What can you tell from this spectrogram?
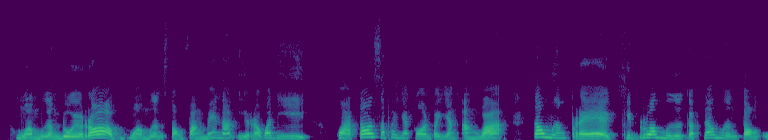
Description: Speech in Thai. There is no code.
